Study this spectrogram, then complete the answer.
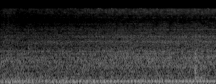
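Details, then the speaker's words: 2015-2020 Honda Fit 4-cylinder at 92k miles, just after changing to OEM NGK iridium spark plugs: smooth, even idle with a faint light clicking tick, no misfire or stumble; normal idle. "Alright, so started the car back up and the engine sounds the way it's supposed to sound, with a little clicking sound, and put the code reader just in case."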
